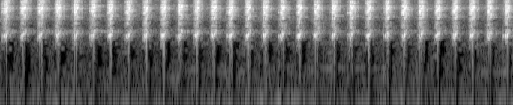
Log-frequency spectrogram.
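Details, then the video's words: Grasshopper known locally as belalang kecek or kerik, a sound used for training songbirds: fast, even, scratchy clicking pulses, about three per second, sharp and metallic with no pauses. "Suara belalang kecek/kerik"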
